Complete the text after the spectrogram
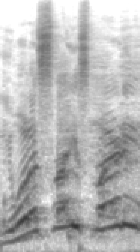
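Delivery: very high singsong offer, rising; Stuart. Retold or imitated. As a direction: pipe up with a comic, squeaky question. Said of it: "And he's like".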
